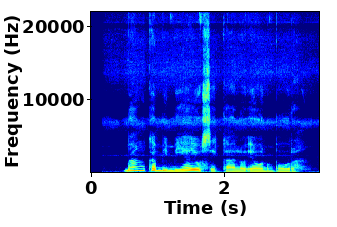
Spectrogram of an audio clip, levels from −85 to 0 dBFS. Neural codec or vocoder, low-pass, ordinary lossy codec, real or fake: none; none; none; real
